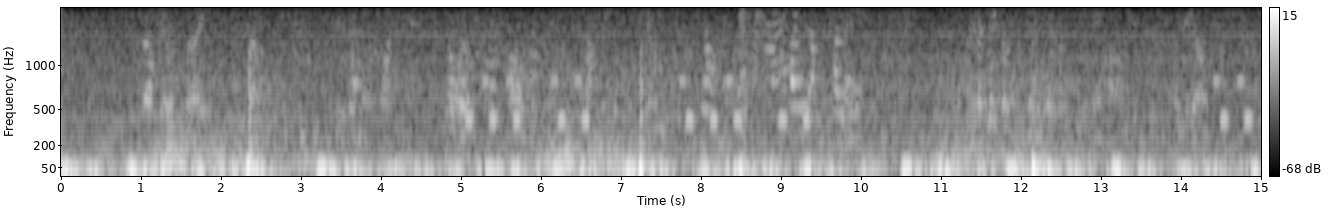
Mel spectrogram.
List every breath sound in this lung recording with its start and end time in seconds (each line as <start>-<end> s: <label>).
0.87-2.26 s: inhalation
5.83-7.22 s: inhalation
10.83-12.22 s: inhalation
